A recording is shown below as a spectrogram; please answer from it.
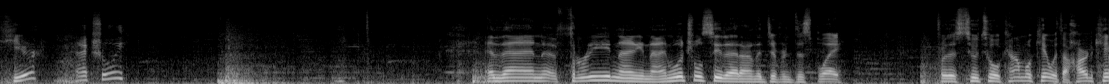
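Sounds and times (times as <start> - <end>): faint background noise: 0.0 - 11.0
low thump and rumble: 2.2 - 2.9.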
